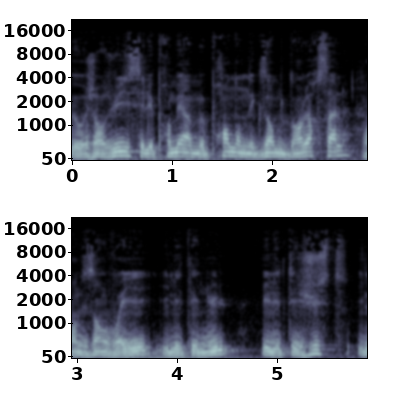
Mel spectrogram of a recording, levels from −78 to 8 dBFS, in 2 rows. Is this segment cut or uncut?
cut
